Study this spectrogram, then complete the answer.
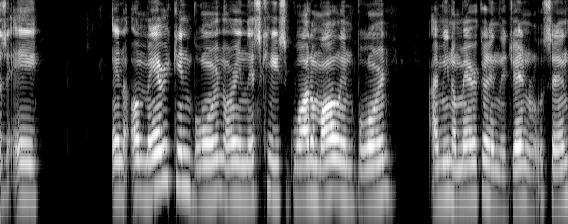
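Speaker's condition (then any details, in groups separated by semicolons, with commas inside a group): Cerebral palsy, mixed, mild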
